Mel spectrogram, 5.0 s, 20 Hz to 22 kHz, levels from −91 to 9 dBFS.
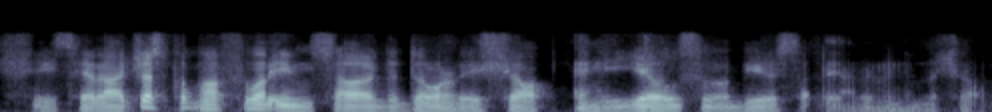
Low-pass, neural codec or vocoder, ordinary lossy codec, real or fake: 7.2 kHz; codec, 16 kHz in and 24 kHz out, 0.6 kbps, FireRedTTS-2 codec; Opus, 16 kbps; fake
